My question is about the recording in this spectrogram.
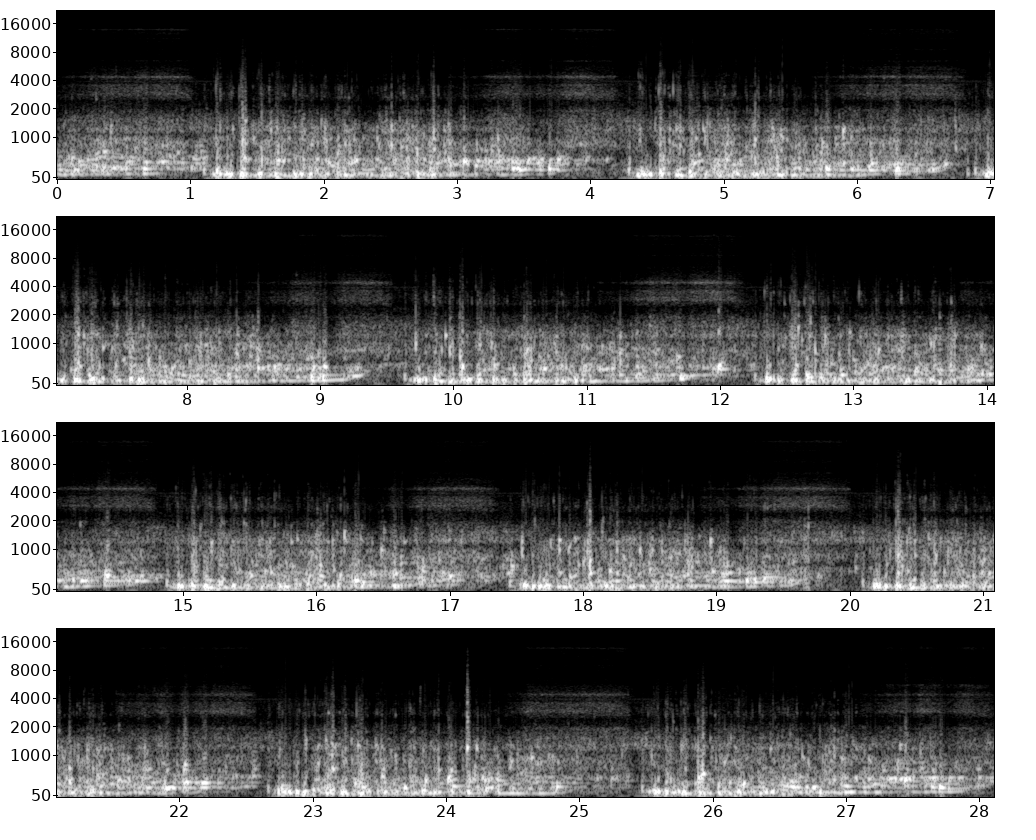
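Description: Scuba diver breathing through a regulator underwater: bursts of bubbling exhalation alternate with short breaks and a higher hiss, in an even cycle about every two and a half seconds.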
